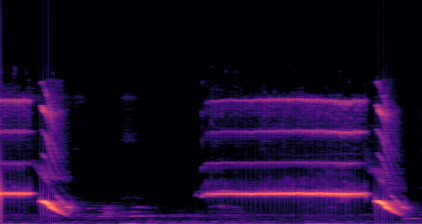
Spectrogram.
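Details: Loud, insistent common iora song used to stir lazy caged birds into singing: a falling slurred note, a pause, then a sustained buzzy whistle lasting nearly two seconds that ends in a sharp downward slur.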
